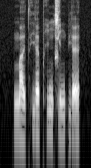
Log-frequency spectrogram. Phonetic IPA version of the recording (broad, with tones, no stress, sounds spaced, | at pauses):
m a˧˥ ɪ̯ t̪ʰ j ɛ˥˩ pʰ i˥ ŋ ɕ i˧˥ n p j ɛ̰˨˩˦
